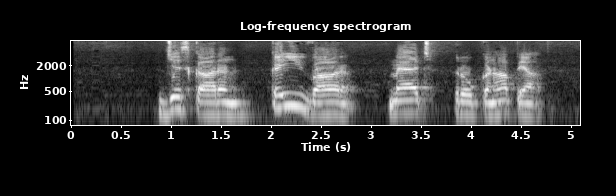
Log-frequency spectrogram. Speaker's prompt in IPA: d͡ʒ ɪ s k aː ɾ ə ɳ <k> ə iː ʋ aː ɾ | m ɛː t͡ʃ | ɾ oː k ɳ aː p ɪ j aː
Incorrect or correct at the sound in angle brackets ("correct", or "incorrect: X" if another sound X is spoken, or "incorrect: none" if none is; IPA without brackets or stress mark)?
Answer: correct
